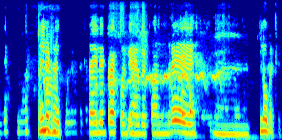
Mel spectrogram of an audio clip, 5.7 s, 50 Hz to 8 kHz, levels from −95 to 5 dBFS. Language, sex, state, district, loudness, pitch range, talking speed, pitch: Kannada, female, Karnataka, Shimoga, -22 LUFS, 195-235 Hz, 95 wpm, 215 Hz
